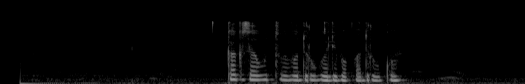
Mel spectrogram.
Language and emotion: Russian, neutral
